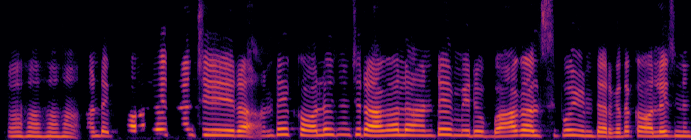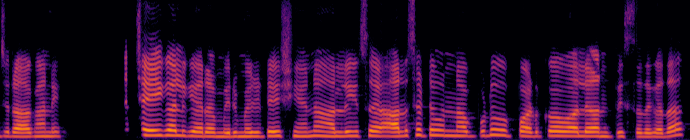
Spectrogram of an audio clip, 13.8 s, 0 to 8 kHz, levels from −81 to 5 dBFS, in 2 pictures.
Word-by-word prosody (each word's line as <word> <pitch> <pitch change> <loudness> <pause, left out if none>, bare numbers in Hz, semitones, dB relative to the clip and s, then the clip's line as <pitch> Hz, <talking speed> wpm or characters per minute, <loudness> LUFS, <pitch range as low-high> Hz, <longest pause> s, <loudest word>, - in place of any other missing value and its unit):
ఆహాహహా! 235 -1 -4 0.2
అంటే 255 +1 -3 0.2
కాలేజీ 310 +3 0
నుంచి 315 0 -3 0.3
రా 265 - +5 0.2
అంటే 280 +5 -2 0.2
కాలేజీ 305 +2 +2
నుంచి 325 +1 -5
రావాలా, 290 +2 +4
అంటే 280 +4 -1 0.2
మీరు 285 -2 -2 0.2
బాగా 260 +4 +2
అలసిపోయి 280 +2 -3
ఉంటారు 245 -3 -1
కదా! 225 +3 -2
కాలేజీ 250 +1 +1
నుంచి 245 -1 -6
రాగానే, 235 +2 0 0.7
కాని 315 0 -14
చేయగలిగారా 285 -5 +4
మీరు 220 +1 -1
మెడిటేషన్? 245 +2 -1 0.2
అలీస 250 +1 -2 0.3
అలసట 275 +4 -2 0.2
ఉన్నప్పుడు 265 +2 -3 0.3
పడుకోవాలి 245 0 +2
అనిపిస్తది 220 -2 -5
గాదా. 235 +6 +1
255 Hz, 120 wpm, -23 LUFS, 240-285 Hz, 0.7 s, రా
